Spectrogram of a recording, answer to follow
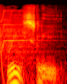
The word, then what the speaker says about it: Wriothesley: Risley is how you want to say it.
